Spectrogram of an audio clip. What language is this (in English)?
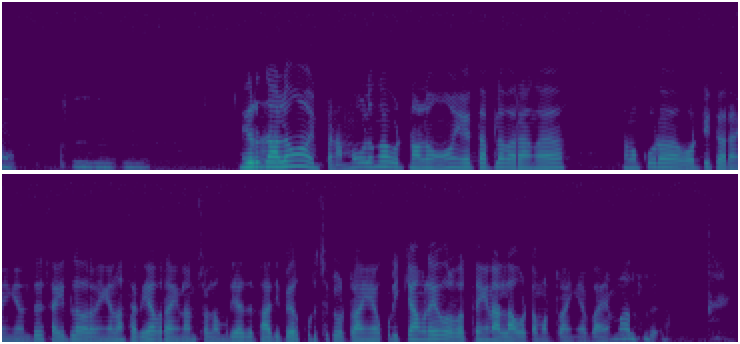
Tamil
